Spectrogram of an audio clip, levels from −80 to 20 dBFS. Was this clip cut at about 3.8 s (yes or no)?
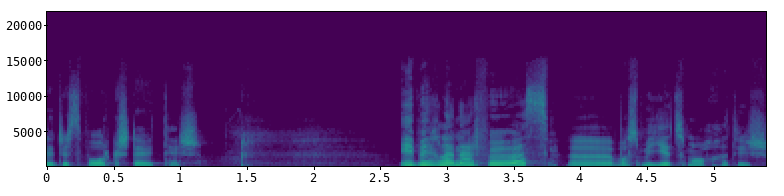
yes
